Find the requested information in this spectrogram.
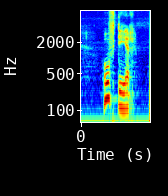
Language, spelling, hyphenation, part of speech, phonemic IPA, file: Dutch, hoefdier, hoef‧dier, noun, /ˈɦuf.diːr/, Nl-hoefdier.ogg
- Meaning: an ungulate, a hooved animal; formerly considered a member of the Ungulata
